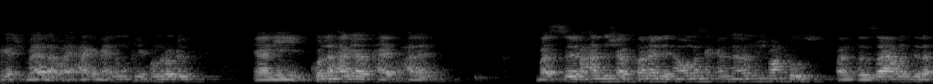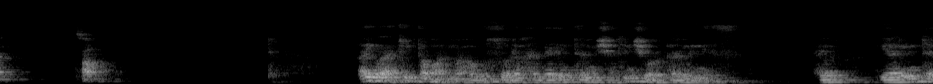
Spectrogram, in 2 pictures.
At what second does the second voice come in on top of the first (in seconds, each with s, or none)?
none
